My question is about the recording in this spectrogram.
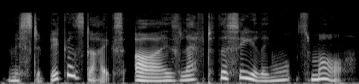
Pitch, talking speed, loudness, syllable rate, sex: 215 Hz, 135 wpm, -19 LUFS, 3.7 syllables/s, female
